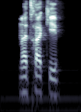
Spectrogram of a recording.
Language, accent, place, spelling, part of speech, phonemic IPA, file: French, France, Lyon, matraquer, verb, /ma.tʁa.ke/, LL-Q150 (fra)-matraquer.wav
- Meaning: 1. to club 2. to hype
